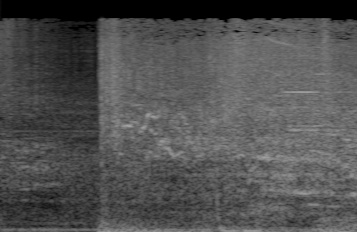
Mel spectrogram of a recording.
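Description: A loud rushing roar bursts in and keeps going.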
